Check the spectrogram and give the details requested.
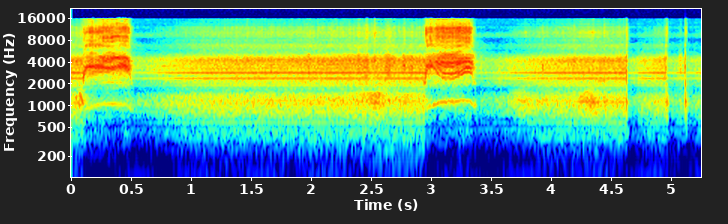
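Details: Great horned owl chicks at the nest during a feeding, from a live nest camera at Skidaway: two grating screeches about three seconds apart, followed by a few sharp clicks, against a constant hiss and low hum.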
